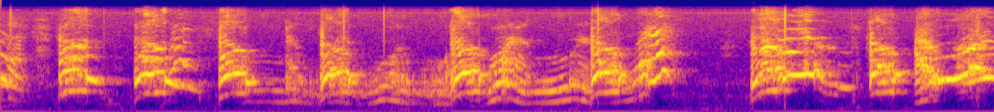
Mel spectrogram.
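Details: Pet dogs howling together: wavering, tonal howls that slide up and down, broken by short sharp yips and bark-like bursts, with several voices overlapping.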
